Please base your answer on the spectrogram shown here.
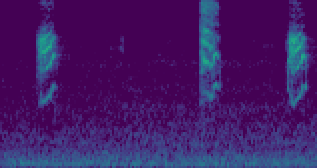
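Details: Female seedeater calls used to warm up males for singing: three short, piercing high chirps, each sliding downward at the end, spaced about one to one and a half seconds apart over quiet background.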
